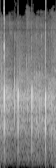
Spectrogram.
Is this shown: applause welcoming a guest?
yes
